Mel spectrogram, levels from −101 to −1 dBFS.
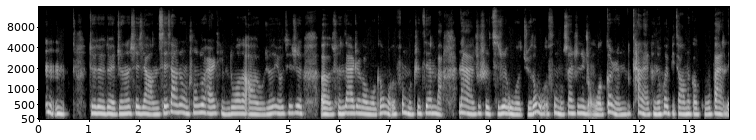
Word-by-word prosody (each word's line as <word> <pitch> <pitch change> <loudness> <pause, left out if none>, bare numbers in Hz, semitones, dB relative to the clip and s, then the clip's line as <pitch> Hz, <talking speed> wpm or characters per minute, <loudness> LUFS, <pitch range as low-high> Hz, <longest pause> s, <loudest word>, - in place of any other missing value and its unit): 嗯， 250 -4 +1
嗯， 200 -1 +2 0.4
对 220 -1 +1
对 210 -1 +4
对， 200 -1 +3
真 205 +2 0
的 215 +1 +3
是 215 +1 0
这 - - 0
样， 190 -1 0
其 195 +4 +1
实 - - +1
像 255 -1 -2
这 245 - -2
种 215 -3 0
冲 230 +3 -3
突 245 +1 +2
还 215 -2 -1
是 220 - -2
挺 200 -4 -2
多 210 0 +1
的 210 - +1
啊， 200 -1 0
我 180 0 -4
觉 190 +1 0
得 215 +2 +1
尤 210 -2 0
其 220 +2 -5
是， 225 -1 -1 0.3
呃， 195 -2 +3
存 200 +2 +1
在 220 -1 0
这 215 0 -1
个 200 -2 +1
我 185 -1 +1
跟 220 +5 -2
我 200 -4 -1
的 - - +2
父 205 +5 -5
母 210 -3 +3
之 210 +2 -1
间 220 0 0
吧。 185 -3 -1 0.3
那 225 -5 0
就 205 +2 -2
是 210 -1 0
其 200 +1 -7
实 215 0 +4
我 185 -3 +2
觉 190 +2 -2
得 215 - +3
我 225 -5 0
的 230 - -4
父 215 +4 -4
母 195 -3 +3
算 215 +3 -1
是 220 +1 -3
那 215 - +2
种 200 - -1
我 180 -1 +1
个 250 +8 -2
人 185 -1 -1
看 240 -2 -4
来 185 -2 0
可 195 +1 -2
能 195 0 +4
会 225 +1 0
比 210 - -6
较 200 -1 0
那 200 +1 +4
个 195 -1 0
古 190 -1 -3
板 195 -1 0
的 175 - -1
205 Hz, 320 characters per minute, -26 LUFS, 195-220 Hz, 0.4 s, 对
